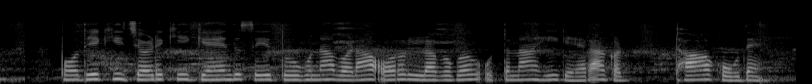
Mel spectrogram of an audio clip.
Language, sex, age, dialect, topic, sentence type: Hindi, female, 36-40, Kanauji Braj Bhasha, agriculture, statement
